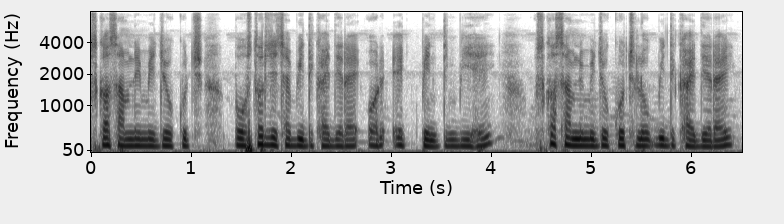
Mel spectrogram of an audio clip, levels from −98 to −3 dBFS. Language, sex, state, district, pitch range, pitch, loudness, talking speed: Hindi, male, Arunachal Pradesh, Longding, 140-150 Hz, 145 Hz, -16 LUFS, 260 wpm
